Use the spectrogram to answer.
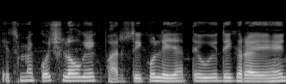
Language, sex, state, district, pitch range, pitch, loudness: Hindi, male, Uttar Pradesh, Hamirpur, 150-170 Hz, 160 Hz, -16 LUFS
